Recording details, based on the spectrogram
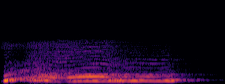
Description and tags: Sad Lonely Ghost Crying
Are You sure there are no sad lonely ghosts? There are! Have mercy and give them a download (hug) so that they can be happy again in a song.
ghost, thrill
